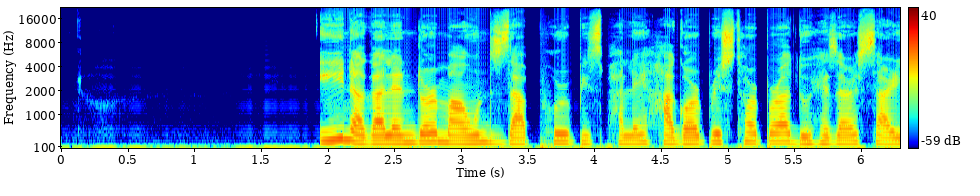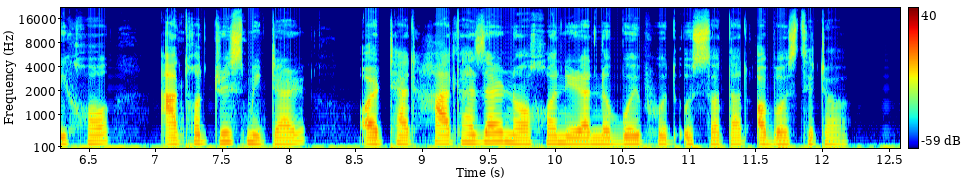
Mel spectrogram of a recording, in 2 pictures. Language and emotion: Assamese, neutral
